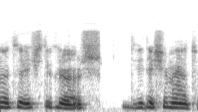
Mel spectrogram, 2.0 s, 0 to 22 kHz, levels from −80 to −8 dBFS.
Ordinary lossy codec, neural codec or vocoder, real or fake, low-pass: Opus, 16 kbps; none; real; 7.2 kHz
